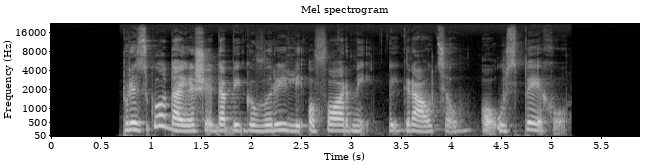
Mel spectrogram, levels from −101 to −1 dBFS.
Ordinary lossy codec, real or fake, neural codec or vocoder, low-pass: none; real; none; none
